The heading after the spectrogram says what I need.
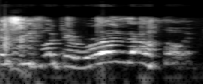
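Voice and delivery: ordinary talk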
